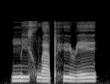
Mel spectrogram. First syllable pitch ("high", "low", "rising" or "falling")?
high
